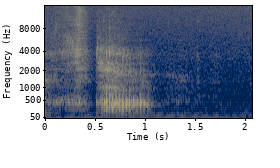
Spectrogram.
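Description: A sleeping person snoring: one low, rough snore about half a second long, starting about half a second in.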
